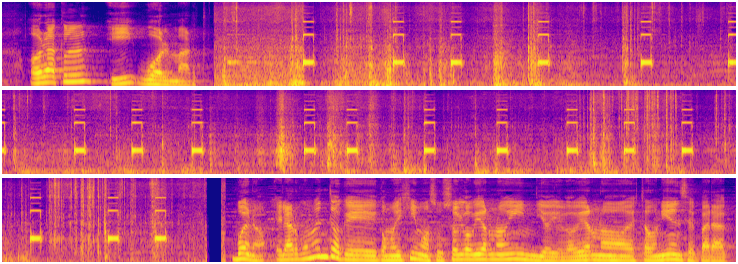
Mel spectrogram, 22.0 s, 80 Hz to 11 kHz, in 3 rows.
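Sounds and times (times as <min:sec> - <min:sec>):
barcode scanner beeping: 0:07.2 - 0:09.4, 0:11.6 - 0:16.4.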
